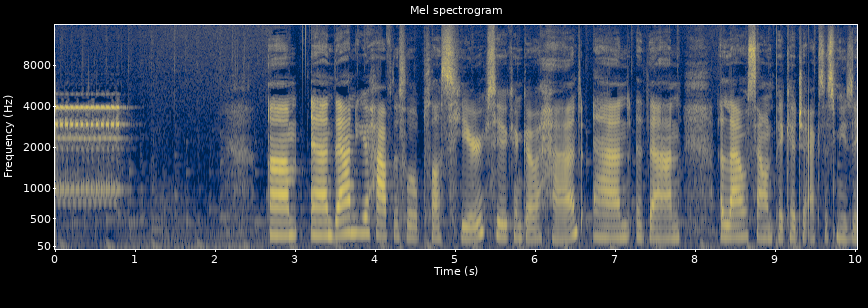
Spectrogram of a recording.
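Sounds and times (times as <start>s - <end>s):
pulsing electronic ringtone: 0.0s - 1.1s.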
